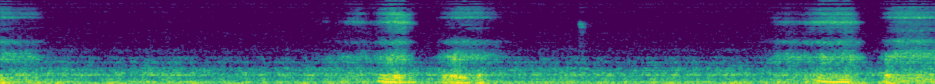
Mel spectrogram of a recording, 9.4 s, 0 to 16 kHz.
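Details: Real-time recording of a person asleep: two soft snores with noisy in and out breaths over a quiet room, roughly 14 a minute; ordinary sleep snoring.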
